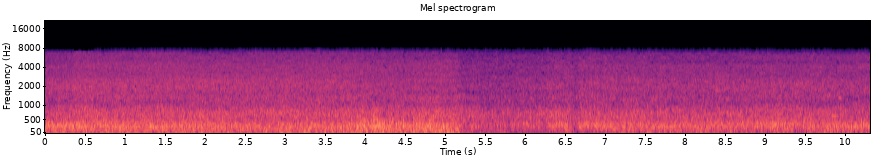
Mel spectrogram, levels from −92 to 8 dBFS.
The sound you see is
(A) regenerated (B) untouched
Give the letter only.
B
